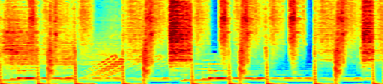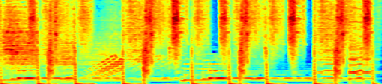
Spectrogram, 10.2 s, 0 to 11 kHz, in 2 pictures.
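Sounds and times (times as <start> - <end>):
melodic drum kit playing: 0.0 - 10.1.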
